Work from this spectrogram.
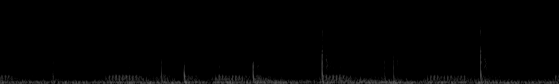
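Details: Tom, a male black and white domestic shorthair, purrs as he kneads; low rumbling purr rising and falling in breath cycles about every second, with scattered sharp clicks over it.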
